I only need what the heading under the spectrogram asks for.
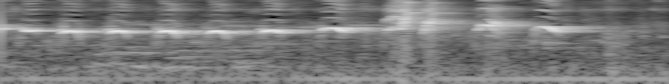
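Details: In wild forest, a greater green leafbird repeats a short whistled note about four times a second at steady pitch, ending with a harsh scratchy burst and a couple of higher rising whistles.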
